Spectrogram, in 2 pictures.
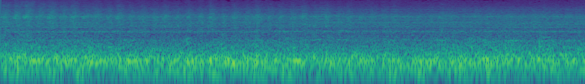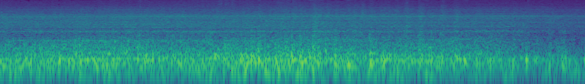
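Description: Steam-hauled passenger train running past, a continuous heavy rumble of wheels on rail with clickety-clack, starting to fade near the end as it draws away.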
